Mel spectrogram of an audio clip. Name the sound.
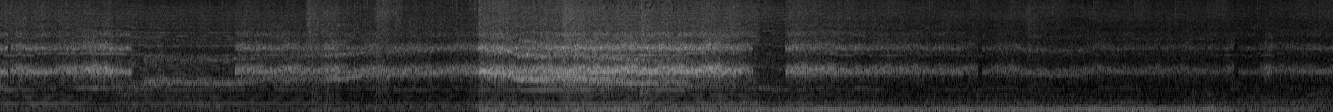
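car drifting with tires skidding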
